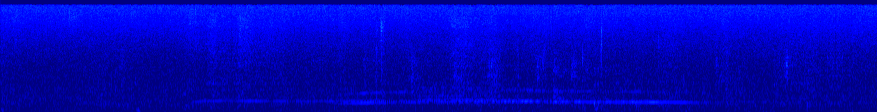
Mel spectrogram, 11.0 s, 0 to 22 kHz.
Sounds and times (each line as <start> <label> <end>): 2.3 Wolves howling in the distance 9.9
